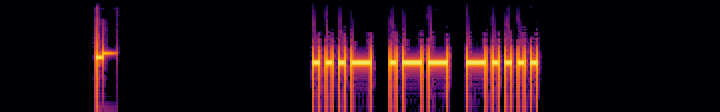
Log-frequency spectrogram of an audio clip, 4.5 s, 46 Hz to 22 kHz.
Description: Morse code, heard as a keyed tone, about 30 wpm, 700 Hz. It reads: VW6
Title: Three Challenging Letter-Number Combinations 30wpm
